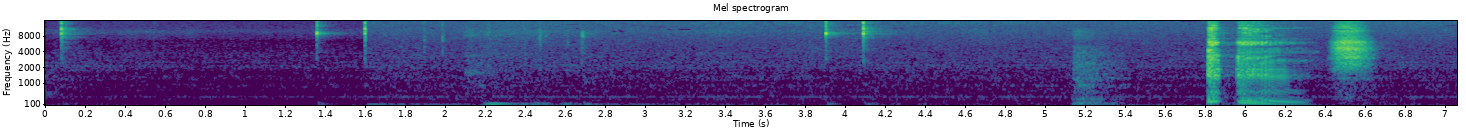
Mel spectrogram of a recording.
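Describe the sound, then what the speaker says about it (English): Typing on a French computer keyboard in a day-trading stream, sparse scattered key clicks that end in a brief louder burst of rapid clattering, with a throat-clear nearby. "You're using that French keyboard, North."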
